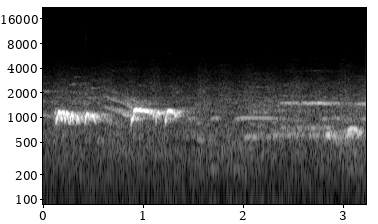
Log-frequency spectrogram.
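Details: Banyumili zebra dove singing strongly: two rapid trilled coo phrases close together, followed by quieter drawn-out lower notes.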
